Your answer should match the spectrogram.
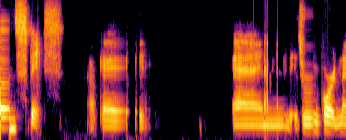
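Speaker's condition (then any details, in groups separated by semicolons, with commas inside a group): No condition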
